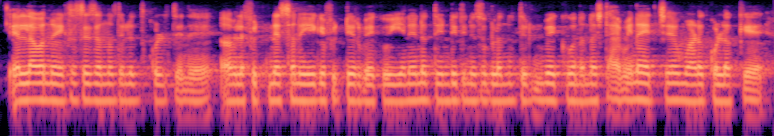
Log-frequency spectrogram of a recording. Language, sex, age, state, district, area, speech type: Kannada, male, 18-30, Karnataka, Bangalore Rural, rural, spontaneous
